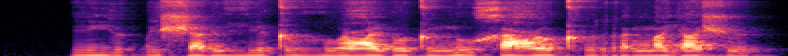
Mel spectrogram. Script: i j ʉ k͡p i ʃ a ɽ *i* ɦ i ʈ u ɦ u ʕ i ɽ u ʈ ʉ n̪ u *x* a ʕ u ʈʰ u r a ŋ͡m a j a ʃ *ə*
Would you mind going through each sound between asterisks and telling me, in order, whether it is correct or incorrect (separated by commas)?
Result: correct, correct, incorrect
